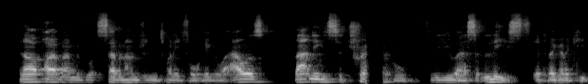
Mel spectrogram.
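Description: Here a man speaks with a British accent at a fairly low pitch. His pace is moderate and his pitch variation ordinary. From Britain. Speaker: battery materials analyst. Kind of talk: interview.

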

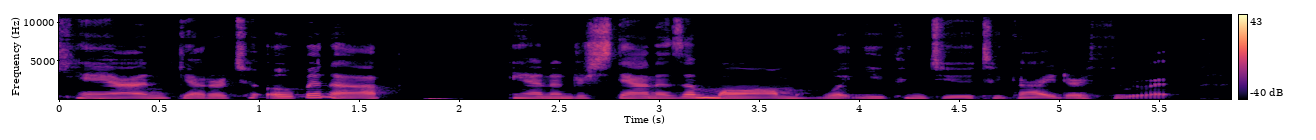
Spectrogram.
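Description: A woman with an ordinary speaking voice and a fairly low pitch talks at a moderate pace in a dry, close sound with no echo on a very clean recording with a silent background. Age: 40s. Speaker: parenting podcast host and mom coach. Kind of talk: monologue podcast advice.

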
